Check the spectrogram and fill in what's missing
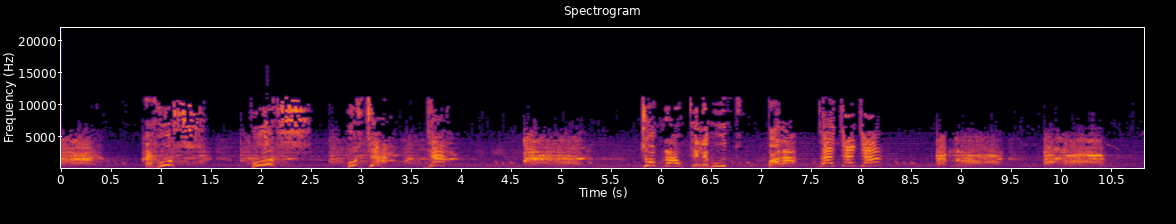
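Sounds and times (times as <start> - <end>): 
crow cawing: 0.0 - 5.7, 8.4 - 10.8
speech: 0.8 - 3.7, 6.3 - 8.1.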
